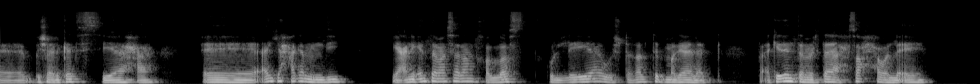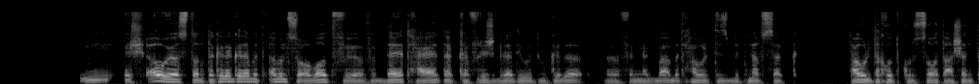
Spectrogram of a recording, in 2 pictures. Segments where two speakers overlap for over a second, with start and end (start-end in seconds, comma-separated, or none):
none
